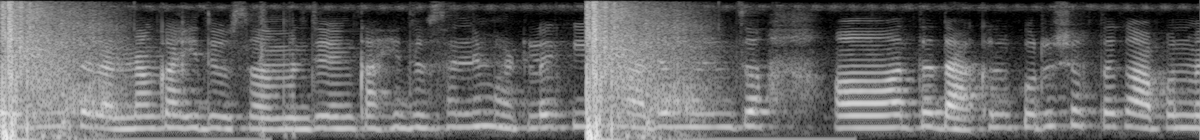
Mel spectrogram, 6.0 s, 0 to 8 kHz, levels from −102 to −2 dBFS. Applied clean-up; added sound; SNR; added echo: none; Gunshot, gunfire; -4 dB; none.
